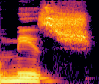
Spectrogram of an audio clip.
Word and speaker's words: meses: So, first S is like a Z, last S is like a sh. So, meses. Okay?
